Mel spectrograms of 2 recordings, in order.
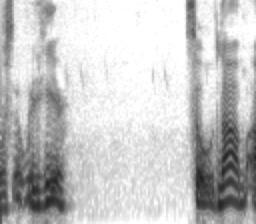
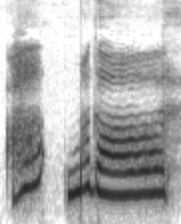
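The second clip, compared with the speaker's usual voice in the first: higher, slow, breathless wonder; awed inner voice; 8 semitones higher than usual. Retold or imitated. Seated among kings, her inner voice in high slow awe. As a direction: marvel at it slowly, high and hushed. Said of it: "and I'm like".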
